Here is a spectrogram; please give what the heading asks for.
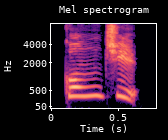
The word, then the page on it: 工具: gōng jù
